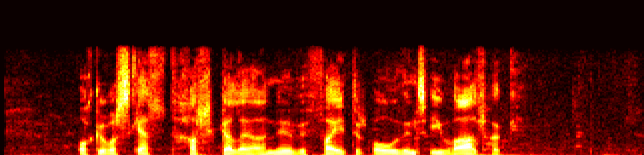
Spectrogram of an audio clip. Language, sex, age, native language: Icelandic, male, 20-29, Icelandic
